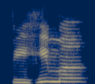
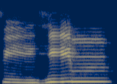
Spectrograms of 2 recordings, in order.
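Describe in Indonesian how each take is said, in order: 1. M akhir memantul menjadi ada vokal tambahan. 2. M akhir berhenti bersih, tanpa vokal. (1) "jangan dipantulkan ketika mim sukun" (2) "harus jelas ya"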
